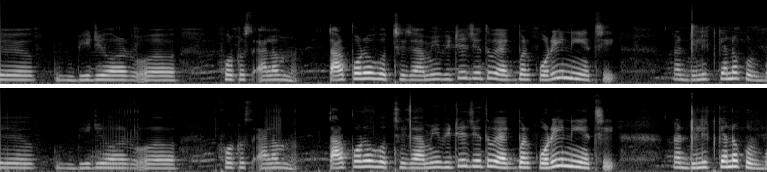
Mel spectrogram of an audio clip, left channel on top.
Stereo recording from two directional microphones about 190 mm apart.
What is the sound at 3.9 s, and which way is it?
Speech, 10° right (ahead or behind).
